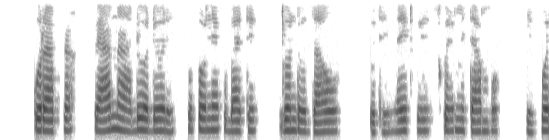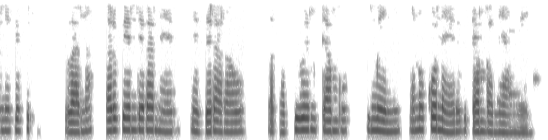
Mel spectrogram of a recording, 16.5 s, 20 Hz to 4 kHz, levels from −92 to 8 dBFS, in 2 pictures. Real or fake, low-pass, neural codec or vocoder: real; 3.6 kHz; none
